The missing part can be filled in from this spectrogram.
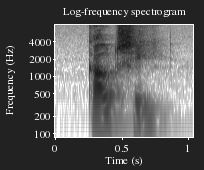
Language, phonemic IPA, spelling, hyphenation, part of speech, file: Dutch, /ˈkɑu̯.(t)si/, cautie, cau‧tie, noun, Nl-cautie.ogg
- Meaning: 1. a statement of one's rights during interrogation by law enforcement 2. bail, security, guarantee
